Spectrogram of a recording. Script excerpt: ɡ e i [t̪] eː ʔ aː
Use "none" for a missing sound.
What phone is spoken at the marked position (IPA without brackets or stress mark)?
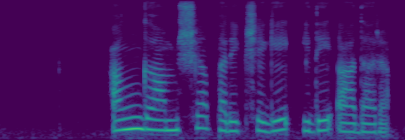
d̪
